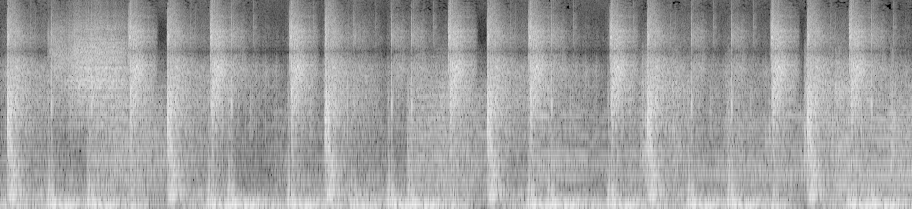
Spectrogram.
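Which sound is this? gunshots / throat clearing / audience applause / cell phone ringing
gunshots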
